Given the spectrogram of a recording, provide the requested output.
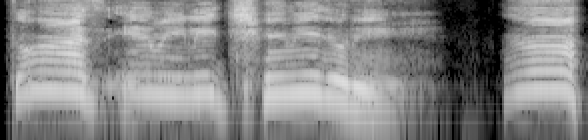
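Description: A shrill, loud grown man, bitter and volatile, who drawls his jabs slowly and bursts into shouts. The voice sits far above a normal male register, and the recording is dry and close. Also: very animated, no room sound. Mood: angry. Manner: sneering, drawn-out and shouting.

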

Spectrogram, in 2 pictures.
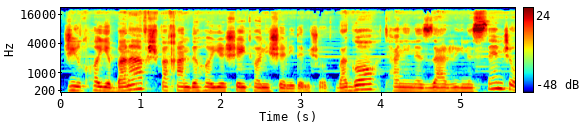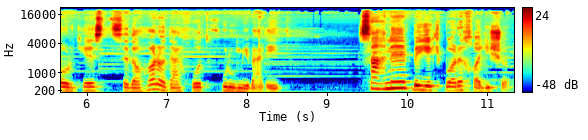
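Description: A woman reading a novel aloud in steady, measured scripted narration. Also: lowish voice. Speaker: audiobook narrator. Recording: faint background music.

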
